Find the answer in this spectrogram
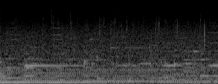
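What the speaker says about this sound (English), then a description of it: "It's raining." Rain falls in the video game The Midnight Walk, a steady, soft patter of drops on surfaces that continues evenly throughout at low volume with no speech.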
